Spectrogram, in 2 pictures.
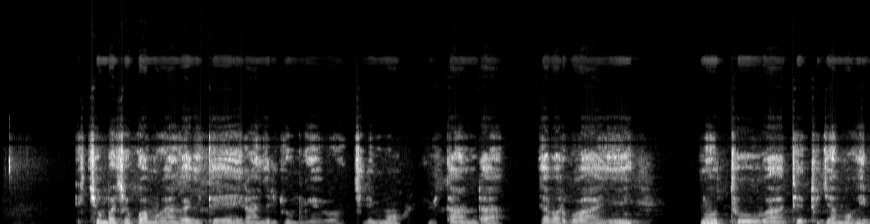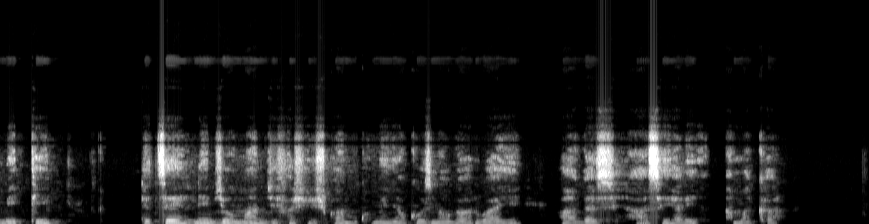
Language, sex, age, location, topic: Kinyarwanda, male, 25-35, Huye, health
